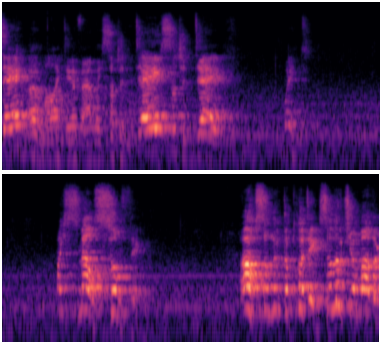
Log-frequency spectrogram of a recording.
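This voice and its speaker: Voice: mid-range voice, fairly bright tone. An actor as a jolly family man, far-off and echoey. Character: jovial, doting Victorian father, humble clerk Bob Cratchit. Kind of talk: 1930s radio-style staged reading. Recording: echoey hall, distant mic, faint noise.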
